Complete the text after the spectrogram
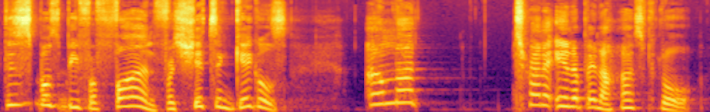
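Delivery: laughing. Real, not acted.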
